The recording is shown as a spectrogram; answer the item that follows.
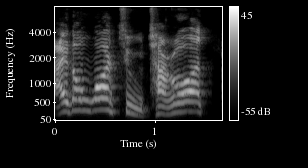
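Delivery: cheeky, joking, teasing, high and loud.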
